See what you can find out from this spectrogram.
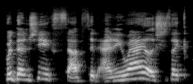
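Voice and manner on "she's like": usual speaking voice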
